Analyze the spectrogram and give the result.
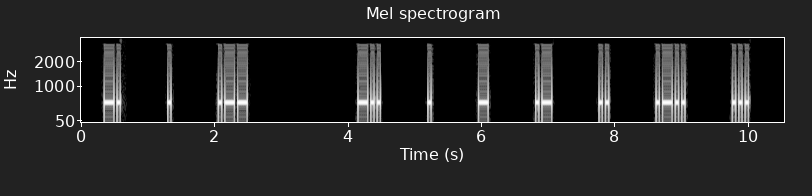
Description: Morse code, heard as a keyed tone, about 25 wpm, spaced as for 10 wpm, 550 Hz. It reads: NEW DETAILS
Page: news headlines in morse code at 10 wpm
